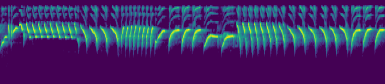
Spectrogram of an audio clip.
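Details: Canary song played to coax a reluctant canary into singing: rapid rolling trills of repeated downswept notes alternating with sweeping whistles, continuous and loud throughout.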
